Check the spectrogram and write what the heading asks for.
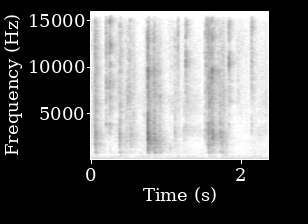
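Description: A few separate computer keyboard keystrokes, spaced irregularly, as shortcut keys are pressed.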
